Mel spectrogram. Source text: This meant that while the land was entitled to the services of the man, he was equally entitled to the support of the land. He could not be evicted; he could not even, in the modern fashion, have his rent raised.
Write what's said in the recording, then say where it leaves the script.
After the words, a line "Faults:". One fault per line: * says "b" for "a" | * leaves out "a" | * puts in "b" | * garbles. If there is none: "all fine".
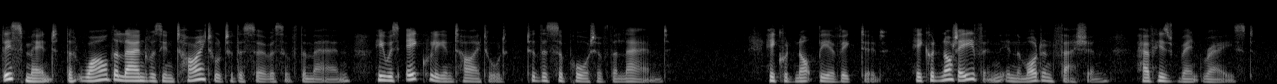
This meant that while the land was entitled to the service of the man, he was equally entitled to the support of the land. He could not be evicted; he could not even, in the modern fashion, have his rent raised.
Faults:
* says "service" for "services"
